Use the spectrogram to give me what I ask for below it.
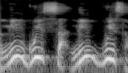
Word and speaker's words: linguiça: A pronúncia continua sendo a mesma. Linguiça, ó, linguiça. O U é pronunciado.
